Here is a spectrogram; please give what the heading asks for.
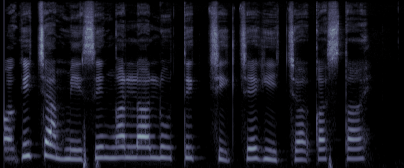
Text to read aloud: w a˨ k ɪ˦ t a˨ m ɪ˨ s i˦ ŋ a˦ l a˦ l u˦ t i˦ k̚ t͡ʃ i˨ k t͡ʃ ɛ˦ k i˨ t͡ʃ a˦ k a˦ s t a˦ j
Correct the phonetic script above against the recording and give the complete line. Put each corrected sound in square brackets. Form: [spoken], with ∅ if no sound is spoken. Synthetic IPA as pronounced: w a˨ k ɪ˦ [t͡ʃ] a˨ m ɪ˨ s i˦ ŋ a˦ l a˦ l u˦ t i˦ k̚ t͡ʃ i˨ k t͡ʃ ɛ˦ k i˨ t͡ʃ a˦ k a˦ s t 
